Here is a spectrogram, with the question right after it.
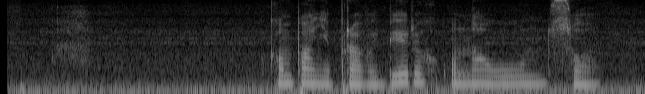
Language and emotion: Russian, neutral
